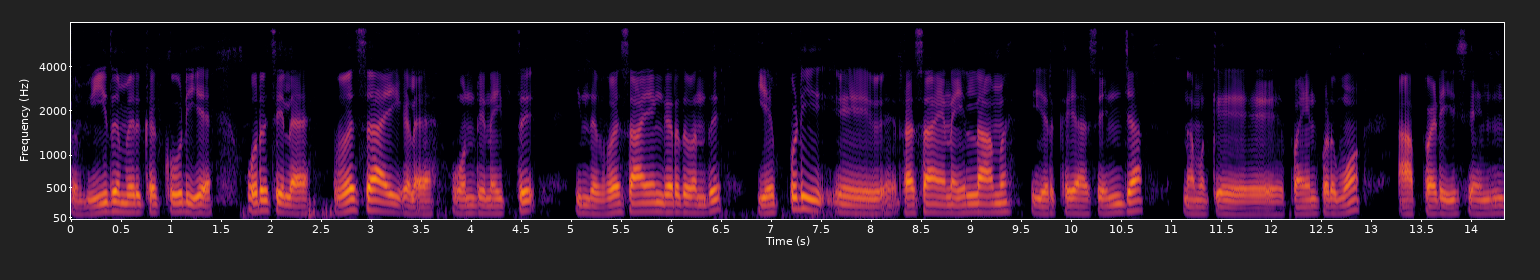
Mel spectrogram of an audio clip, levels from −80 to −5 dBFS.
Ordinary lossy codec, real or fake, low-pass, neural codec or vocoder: none; real; 7.2 kHz; none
